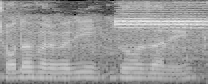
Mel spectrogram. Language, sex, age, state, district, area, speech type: Urdu, male, 18-30, Uttar Pradesh, Gautam Buddha Nagar, rural, spontaneous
